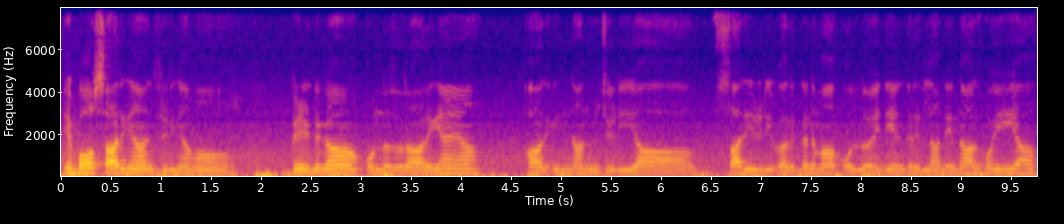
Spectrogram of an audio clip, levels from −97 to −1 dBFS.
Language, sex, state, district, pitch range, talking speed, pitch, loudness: Punjabi, female, Punjab, Kapurthala, 180-195 Hz, 160 wpm, 185 Hz, -20 LUFS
